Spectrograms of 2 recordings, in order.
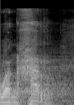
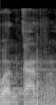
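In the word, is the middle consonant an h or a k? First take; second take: h; k. First: The middle consonant is a breathy h sound. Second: The middle consonant is a hard k sound. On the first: The speaker calls it right. "Itu yang benar" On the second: The speaker calls it wrong. "tidak bisa membedakan antara huruf H dengan huruf kaf"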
